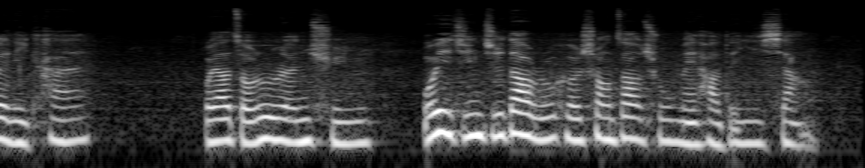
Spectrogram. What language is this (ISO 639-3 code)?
zho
